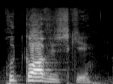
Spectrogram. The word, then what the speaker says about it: Rutkowski: pensando aqui em cima desse caso do Greg Rutkowski, não sei como é que fala. Fala aí. – Foi. Greg Rutkowski.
